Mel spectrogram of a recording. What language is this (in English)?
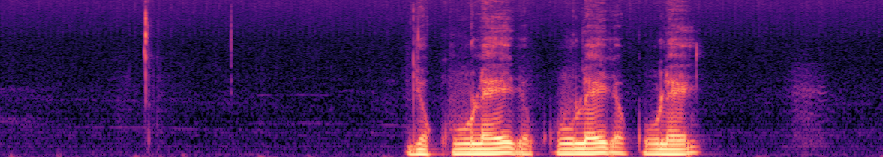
Dadiya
